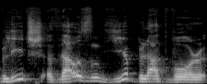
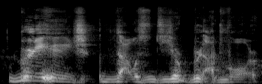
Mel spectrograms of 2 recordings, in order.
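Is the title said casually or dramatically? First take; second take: casually; dramatically. First: The title is said casually in passing. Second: The title is said with deep dramatic intensity.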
